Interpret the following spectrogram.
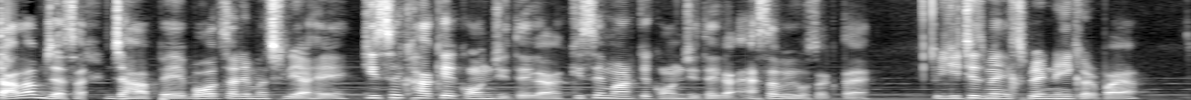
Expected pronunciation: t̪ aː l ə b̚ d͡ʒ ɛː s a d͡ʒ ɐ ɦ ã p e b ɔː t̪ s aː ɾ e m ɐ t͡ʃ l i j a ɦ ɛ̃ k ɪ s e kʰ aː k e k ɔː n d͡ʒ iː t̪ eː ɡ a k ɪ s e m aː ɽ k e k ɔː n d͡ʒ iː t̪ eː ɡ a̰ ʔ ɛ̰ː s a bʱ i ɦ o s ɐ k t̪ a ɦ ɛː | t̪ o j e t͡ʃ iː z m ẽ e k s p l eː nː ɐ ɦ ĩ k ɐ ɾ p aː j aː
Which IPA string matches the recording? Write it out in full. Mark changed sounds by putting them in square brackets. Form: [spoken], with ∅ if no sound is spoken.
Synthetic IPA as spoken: t̪ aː l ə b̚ d͡ʒ ɛː s a d͡ʒ ɐ ɦ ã p e b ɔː t̪ s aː ɾ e m ɐ t͡ʃ l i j a ɦ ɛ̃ k ɪ s e kʰ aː k e k ɔː n d͡ʒ iː t̪ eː ɡ a k ɪ s e m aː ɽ k e k ɔː n d͡ʒ iː t̪ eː ɡ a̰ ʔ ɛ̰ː s a bʱ i ɦ o s ɐ k t̪ a ɦ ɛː | t̪ o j e t͡ʃ iː z m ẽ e k s p l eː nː ɐ ɦ ĩ k ɐ ɾ p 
